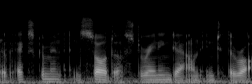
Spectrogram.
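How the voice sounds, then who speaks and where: A man with an ordinary speaking voice, fairly low in pitch. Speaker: ASMR roleplay creator. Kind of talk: casual book reading aloud. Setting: outdoors. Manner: soft-spoken.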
